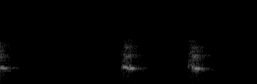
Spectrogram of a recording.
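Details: Three crisp barks from one of two new pet dogs, a Corgi/blue heeler mix named Nugget or a Shepherd mix named Charli, spaced irregularly with quiet gaps between them.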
